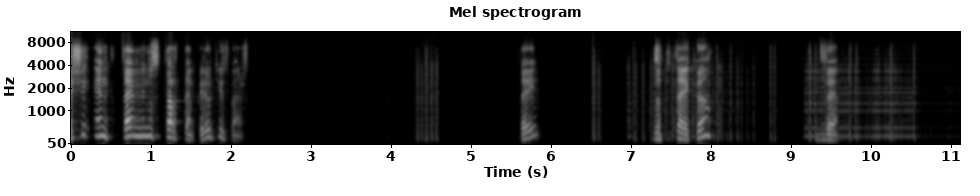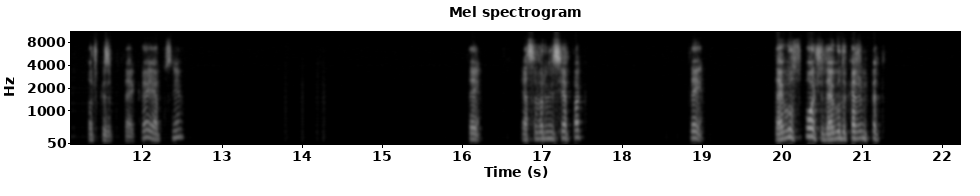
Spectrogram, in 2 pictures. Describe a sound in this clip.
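A man explains calmly in short bursts with pauses.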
